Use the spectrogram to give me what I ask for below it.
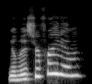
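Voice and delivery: very high, loud honking goose cries; a goose barking orders to the pig; shrill-pitched urgent goose shouts; excited goose. A narrator's reading. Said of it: "honked the goose".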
